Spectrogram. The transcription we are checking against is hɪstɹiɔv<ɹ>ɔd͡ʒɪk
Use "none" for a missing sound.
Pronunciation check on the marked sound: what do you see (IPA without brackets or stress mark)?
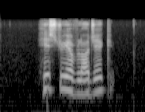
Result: l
